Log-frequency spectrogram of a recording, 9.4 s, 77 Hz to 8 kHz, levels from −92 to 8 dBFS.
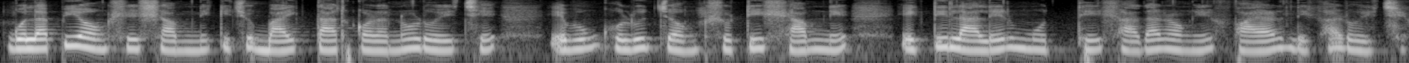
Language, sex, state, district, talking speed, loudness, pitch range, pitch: Bengali, female, West Bengal, Malda, 135 wpm, -18 LUFS, 200-230 Hz, 215 Hz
